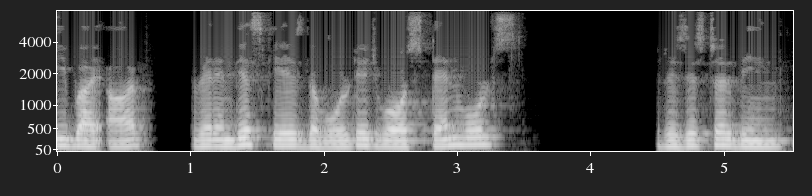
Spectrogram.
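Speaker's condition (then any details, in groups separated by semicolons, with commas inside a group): No condition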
